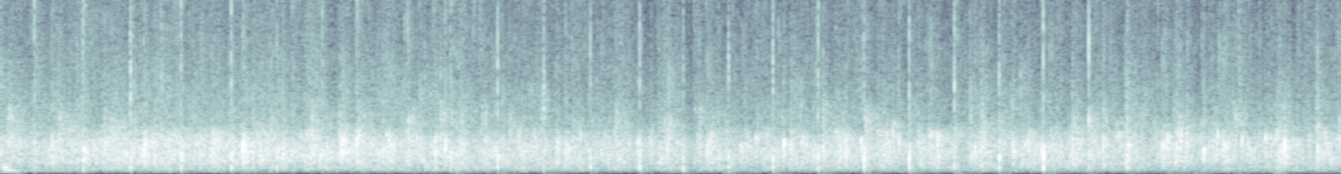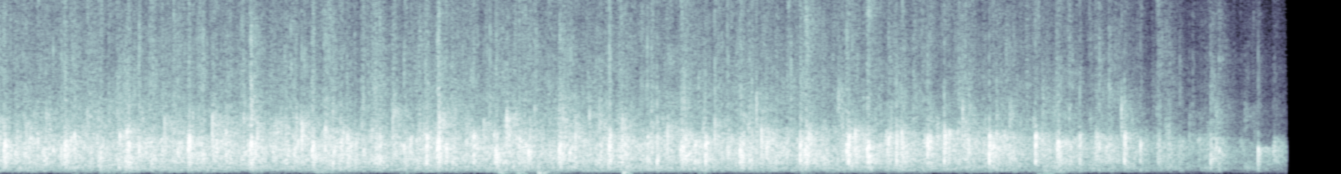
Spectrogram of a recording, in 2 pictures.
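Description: Audience applause: steady clapping from a room full of people that goes on evenly for about twenty seconds and cuts off abruptly near the end.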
